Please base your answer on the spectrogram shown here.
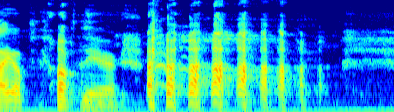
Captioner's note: laughing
